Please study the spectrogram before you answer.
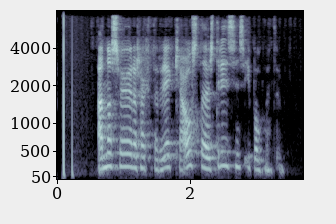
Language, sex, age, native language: Icelandic, female, 40-49, Icelandic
